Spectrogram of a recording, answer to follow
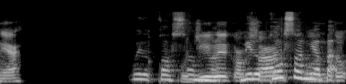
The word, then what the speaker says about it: Wilcoxon: Wilcoxon Wilcoxon ya Pak. untuk Bacanya apa Pak?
